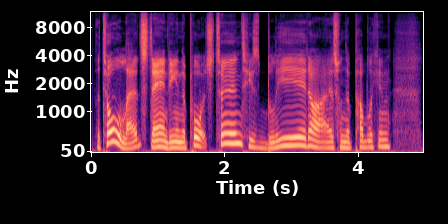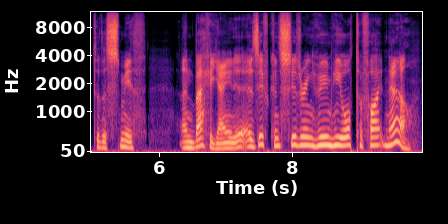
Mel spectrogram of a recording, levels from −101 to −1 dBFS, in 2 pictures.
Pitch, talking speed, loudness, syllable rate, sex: 165 Hz, 175 wpm, -18 LUFS, 4.3 syllables/s, male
